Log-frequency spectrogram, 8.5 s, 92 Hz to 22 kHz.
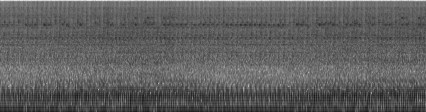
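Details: Norton P11 vintage British motorcycle twin, first start after carburetor fully disassembled and old dead gasoline replaced with fresh; lumpy idle with uneven beats and occasional stumbles; one carb's pilot jet not following adjustment like the other, suspected partly blocked.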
